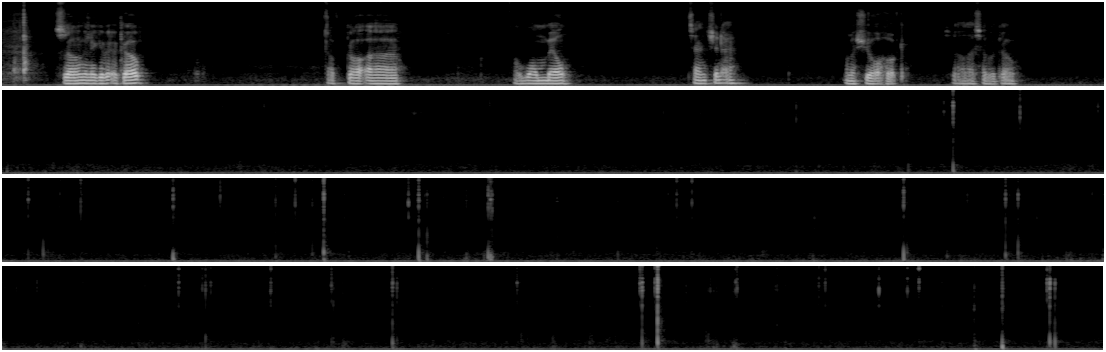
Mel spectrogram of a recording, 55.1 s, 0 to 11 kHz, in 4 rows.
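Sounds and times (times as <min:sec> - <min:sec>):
lock picking metallic clicks: 0:49.3 - 0:54.7.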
